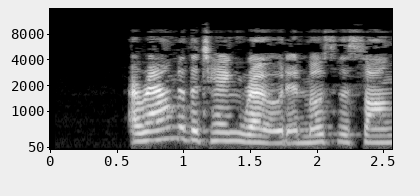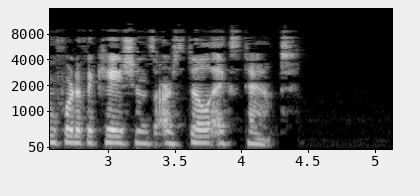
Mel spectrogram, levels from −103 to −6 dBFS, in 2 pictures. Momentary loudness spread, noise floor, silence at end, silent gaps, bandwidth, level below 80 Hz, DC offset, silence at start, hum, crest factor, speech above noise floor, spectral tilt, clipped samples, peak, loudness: 17 LU; -88 dBFS; 0.75 s; none; 9.6 kHz; -72 dBFS; under 0.1%; 0.6 s; none; 20 dB; 69 dB; -2 dB/octave; under 0.1%; 0 dBFS; -18 LUFS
